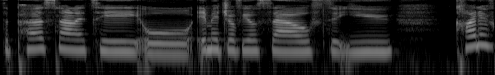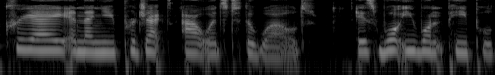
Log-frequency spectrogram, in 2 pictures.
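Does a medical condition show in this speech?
No.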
